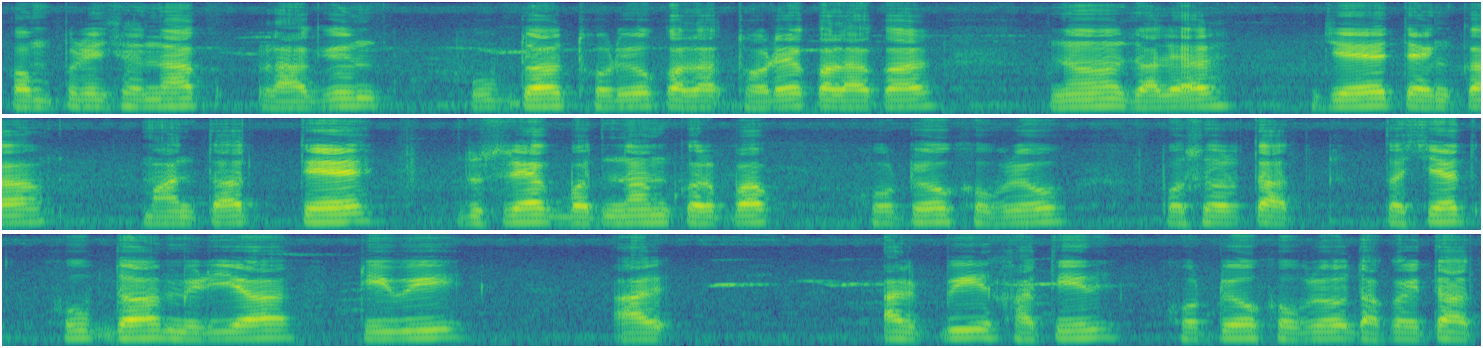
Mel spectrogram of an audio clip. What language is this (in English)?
Konkani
